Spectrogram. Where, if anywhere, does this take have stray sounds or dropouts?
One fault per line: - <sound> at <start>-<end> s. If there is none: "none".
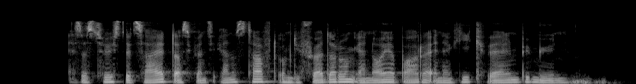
- dropout at 1.2-1.3 s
